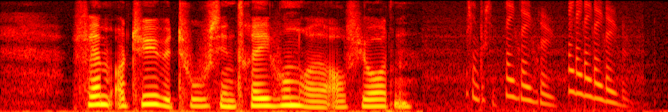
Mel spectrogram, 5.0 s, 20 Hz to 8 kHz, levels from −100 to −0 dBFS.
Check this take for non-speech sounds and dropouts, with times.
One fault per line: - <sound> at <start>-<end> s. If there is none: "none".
- chirp at 3.5-4.8 s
